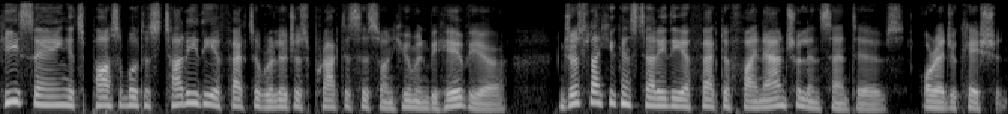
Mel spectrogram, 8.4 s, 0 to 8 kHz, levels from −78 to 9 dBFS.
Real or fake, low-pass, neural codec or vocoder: real; 7.2 kHz; none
